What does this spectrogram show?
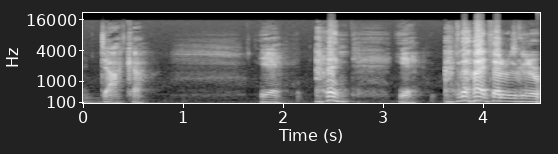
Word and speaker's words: Dhaka: It doesn't really rhyme with anything. It's called Dhaka.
